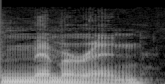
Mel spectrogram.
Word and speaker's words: Mimiran: stubborn to change it okay so it is pronounced memorin yeah that's right great it looks like MiMi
